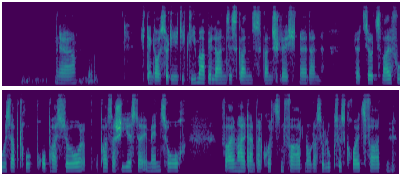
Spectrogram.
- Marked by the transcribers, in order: none
- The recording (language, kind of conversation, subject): German, unstructured, Was findest du an Kreuzfahrten problematisch?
